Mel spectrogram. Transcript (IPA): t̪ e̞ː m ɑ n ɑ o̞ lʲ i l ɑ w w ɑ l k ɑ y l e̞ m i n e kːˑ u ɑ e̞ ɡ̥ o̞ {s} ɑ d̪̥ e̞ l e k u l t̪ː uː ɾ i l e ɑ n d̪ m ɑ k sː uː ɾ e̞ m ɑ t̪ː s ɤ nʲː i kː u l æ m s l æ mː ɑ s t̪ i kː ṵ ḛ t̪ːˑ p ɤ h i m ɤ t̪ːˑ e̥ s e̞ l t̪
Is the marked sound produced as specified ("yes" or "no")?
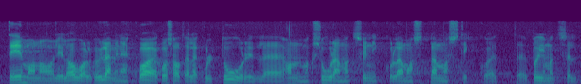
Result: yes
